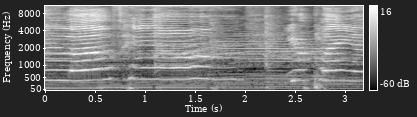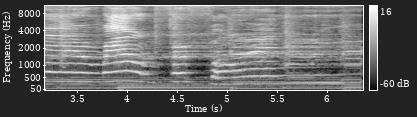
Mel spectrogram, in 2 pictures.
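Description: A woman singing a country song into a handheld microphone, holding long notes that bend in pitch, over a backing track with guitar.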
